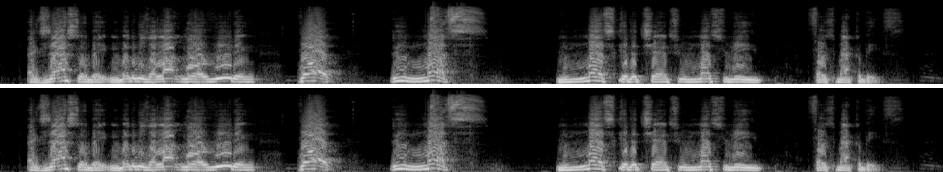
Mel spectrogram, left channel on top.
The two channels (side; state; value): both; identical; correlation 1.00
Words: exacerbating, but it was a lot more reading. But you must get a chance. You must read 1st Maccabees.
